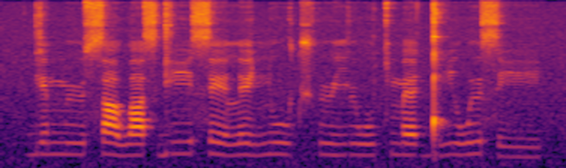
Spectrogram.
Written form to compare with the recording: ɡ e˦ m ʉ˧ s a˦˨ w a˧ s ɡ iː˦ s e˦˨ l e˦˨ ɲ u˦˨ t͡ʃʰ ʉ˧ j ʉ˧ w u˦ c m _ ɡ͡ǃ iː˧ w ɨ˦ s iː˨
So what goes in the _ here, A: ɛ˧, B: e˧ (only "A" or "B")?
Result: A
